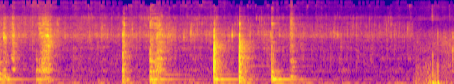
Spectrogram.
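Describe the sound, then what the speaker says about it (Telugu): Poha ingredients stirred in a frying pan, a soft oil sizzle broken by several sharp scrapes and knocks of a spoon against the pan, close and intermittent. "కొన్ని ఇళ్ళు కూడా వేసేసుకొని ఒకసారి బాగా కలిపేసుకుందాము"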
